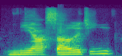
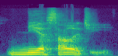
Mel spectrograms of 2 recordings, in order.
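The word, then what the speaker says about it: neossology: 134 your word is neosology neosology may have off the information please you may neosology also neasology is a noun which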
